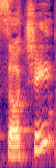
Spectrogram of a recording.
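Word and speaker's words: Xochitl: gonna try it was is it just show t gomez is that how you pronounce it so that was actually supposed to be my name if i had been born a girl is it really it's yeah so it's sochi which is an aztec word for flower okay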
